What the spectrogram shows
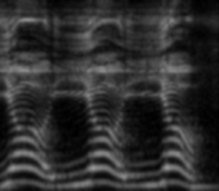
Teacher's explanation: य बोलते हुए श जीभ कहीं पर टच नहीं होती है। सिर्फ तालू से ही आवाज आती है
